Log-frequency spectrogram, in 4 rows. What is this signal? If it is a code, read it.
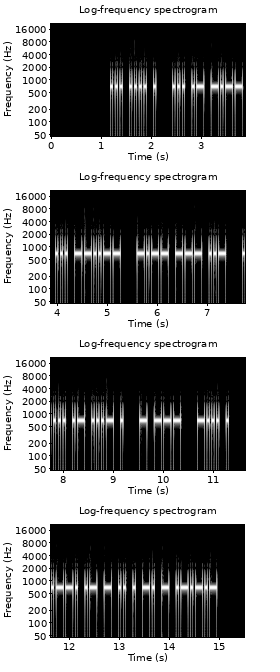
Morse code, heard as a keyed tone, about 25 wpm, 700 Hz. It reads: SHE SAYS, YOU HAVE TO BE PATIENT.
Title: Easy Phrases 25wpm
